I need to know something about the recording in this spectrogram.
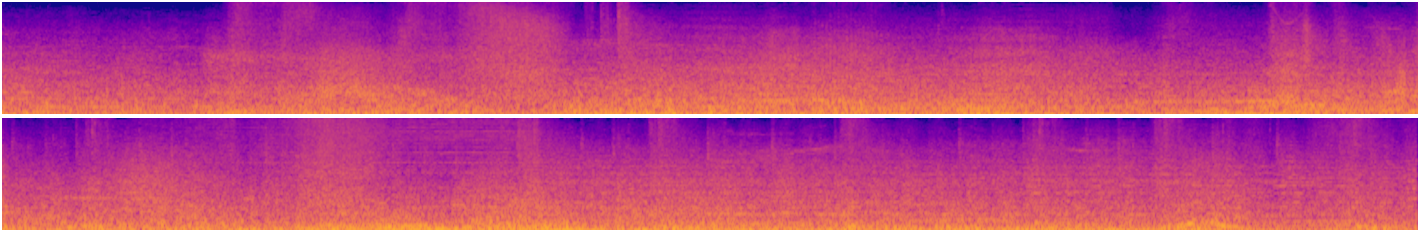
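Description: Film soundtrack: music score mixed with a heavy low rush of wind, and several loud whooshes as wingsuit flyers streak past.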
